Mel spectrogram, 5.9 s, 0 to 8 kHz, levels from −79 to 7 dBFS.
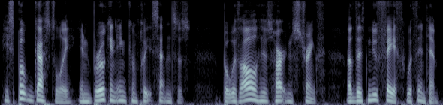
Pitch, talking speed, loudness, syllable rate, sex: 120 Hz, 205 wpm, -23 LUFS, 5.9 syllables/s, male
